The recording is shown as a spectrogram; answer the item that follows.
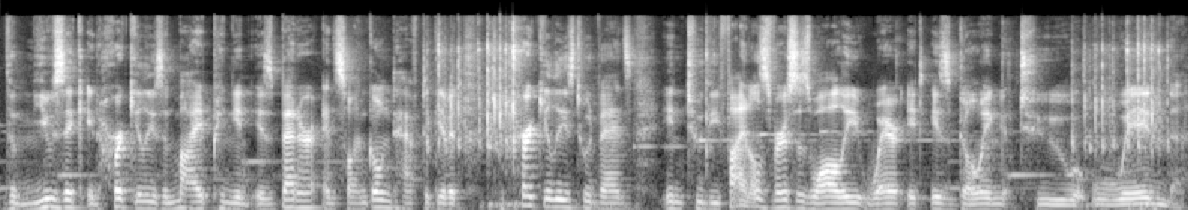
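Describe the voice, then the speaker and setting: Faint music plays behind a young gaming YouTuber with a lowish voice who chats at normal speed in a casual opinion vlog. Sniffling and a bit sick, he rambles to camera, packing his talk with fillers.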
